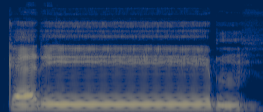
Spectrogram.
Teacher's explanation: اس کاف کو ہم نے موٹا بالکل نہیں پڑھنا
